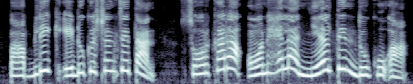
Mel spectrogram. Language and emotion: Santali, angry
